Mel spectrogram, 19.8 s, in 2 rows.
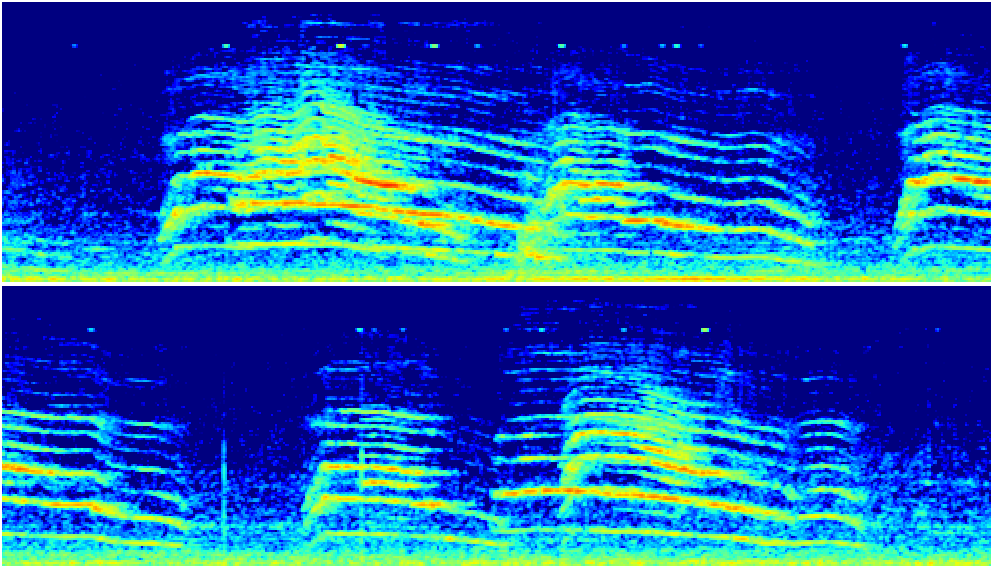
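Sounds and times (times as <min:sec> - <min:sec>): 
cat meowing in long drawn-out calls: 0:01.6 - 0:08.2, 0:08.9 - 0:11.8, 0:12.9 - 0:18.5.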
